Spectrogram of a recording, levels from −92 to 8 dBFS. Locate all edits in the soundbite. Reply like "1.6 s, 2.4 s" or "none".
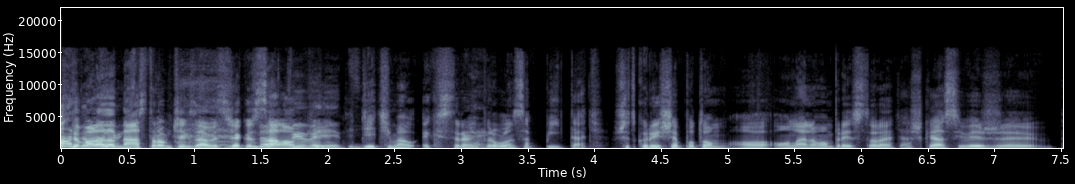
2.1 s, 4.1 s, 6.4 s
